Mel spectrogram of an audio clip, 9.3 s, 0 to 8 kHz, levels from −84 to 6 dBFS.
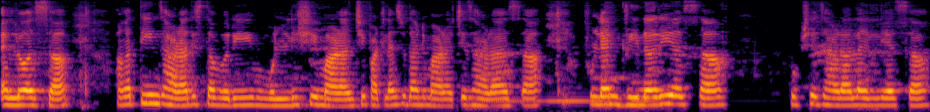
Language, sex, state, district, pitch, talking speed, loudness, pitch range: Konkani, female, Goa, North and South Goa, 195 Hz, 135 wpm, -16 LUFS, 190-210 Hz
